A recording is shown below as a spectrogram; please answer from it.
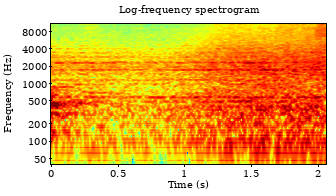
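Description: Steady low background rumble of room noise with a faint hum, and no voice.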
